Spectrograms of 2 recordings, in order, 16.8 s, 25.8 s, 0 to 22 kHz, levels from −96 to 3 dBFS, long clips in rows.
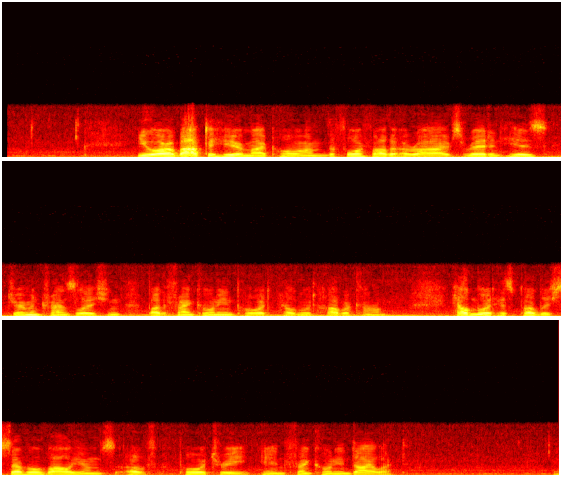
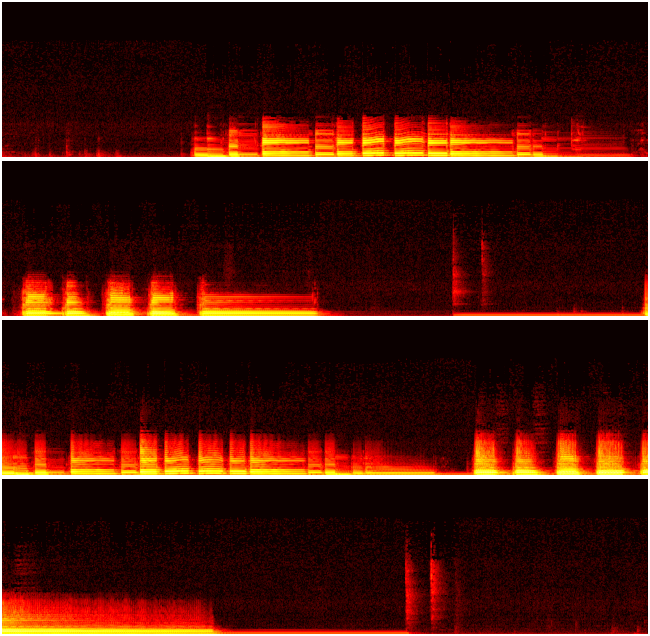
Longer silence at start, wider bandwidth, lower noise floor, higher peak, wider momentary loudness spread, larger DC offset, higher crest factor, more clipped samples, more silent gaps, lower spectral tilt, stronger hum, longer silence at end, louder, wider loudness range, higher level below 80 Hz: second, 0.2 s vs 1.95 s; first, 7.4 kHz vs 6 kHz; second, -45 dBFS vs -72 dBFS; about the same, 0 dBFS vs 0 dBFS; about the same, 13 LU vs 13 LU; first, 0.6% vs under 0.1%; about the same, 20 dB vs 20 dB; neither; neither; about the same, -8 dB/octave vs -8.5 dB/octave; second, none vs 50 Hz at -50 dBFS; second, 0 s vs 4.25 s; about the same, -20 LUFS vs -19 LUFS; second, 8 LU vs 11 LU; first, -38 dBFS vs -74 dBFS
